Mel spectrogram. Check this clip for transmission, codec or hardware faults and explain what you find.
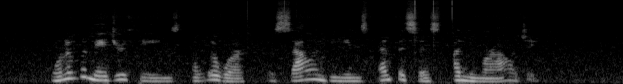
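Three faults are present in this speech clip. There is a processing fault from the noise suppressor, a clock fault on a digital link, and repeated losses of speech from the same suppressor.

Noise suppressor artifacts run through the whole clip. The suppressor lowers bands it judges to be steady noise, frame by frame, by about 20 dB. The room noise, about 12 dB below the speech, sinks between phrases and rises under them.

Word clock ticks run from 0.11 s to 6.2 s. A receiving device runs on its own clock and is not locked to the sender's. The mismatch is a few hundred ppm. Roughly every 70 ms, a sample is dropped or repeated. The result is about a hundred sharp, regular ticks.

Speech cut by the noise suppressor occurs at 1.11–1.51, 1.7–2.48, 2.67–2.94, 3.6–3.82, 3.98–4.56 and 5.03–5.41 s. The suppressor mistook quiet speech for noise and turned it down by about 17 to 21 dB. 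The affected speech sounds swallowed or faint.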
